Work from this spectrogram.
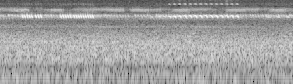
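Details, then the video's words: Night crickets outdoors give repeated loud, high, buzzing trills: two quick bursts, then a longer pulsing trill, over a constant background of fainter chirping. "Soothing Cricket Sounds"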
